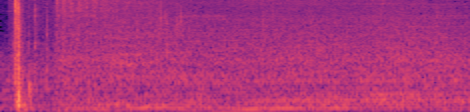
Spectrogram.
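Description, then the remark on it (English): A single sharp thud like a car door shutting as a woman gets into the car, followed by the steady low hum of an idling car interior that carries on evenly to the end. No one speaks. “The once pretty girl got in the car.”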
